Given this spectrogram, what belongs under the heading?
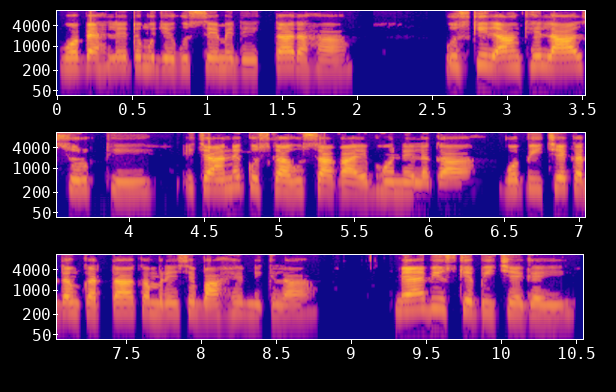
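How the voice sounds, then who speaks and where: A woman's voice: a little high, fairly even intonation, moderate pace, no echo. A woman telling an emotional first-person story as scripted narration, in an earnest, feeling way.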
